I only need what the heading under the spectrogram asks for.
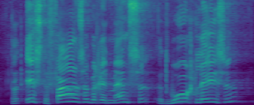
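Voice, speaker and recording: A man with a slight Limburg accent speaks with lively intonation. Audible room echo and noticeable background noise fill the recording. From Limburg, Netherlands. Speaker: preacher. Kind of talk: sermon.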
